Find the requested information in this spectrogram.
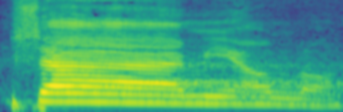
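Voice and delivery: very slow, low drawl; dragged-out prayer words; groggy, worn out. Retold or imitated. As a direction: imitate a dazed worshipper running out of energy. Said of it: "Udah teler, Pak".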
